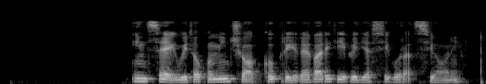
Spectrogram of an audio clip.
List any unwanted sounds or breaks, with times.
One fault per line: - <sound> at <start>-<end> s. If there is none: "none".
none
